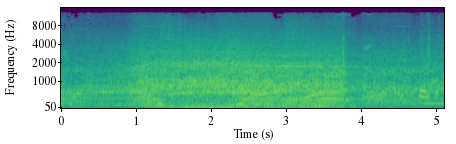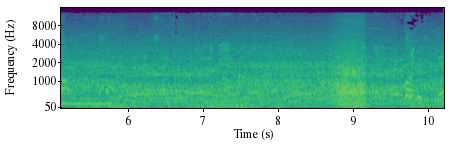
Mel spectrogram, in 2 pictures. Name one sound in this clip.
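Tyres screech as a van drifts through corners.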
